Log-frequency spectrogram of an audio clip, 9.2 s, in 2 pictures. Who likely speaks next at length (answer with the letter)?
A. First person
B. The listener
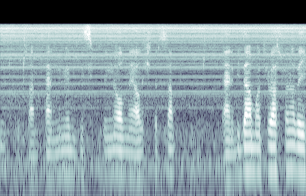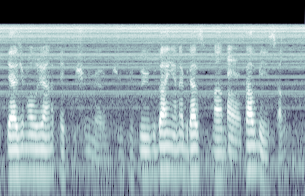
A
